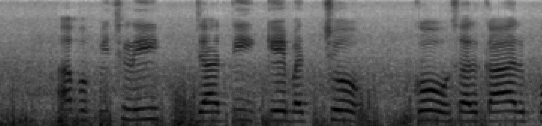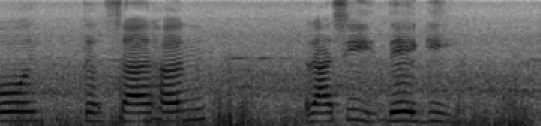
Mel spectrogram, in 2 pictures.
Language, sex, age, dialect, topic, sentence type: Hindi, female, 36-40, Marwari Dhudhari, banking, statement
